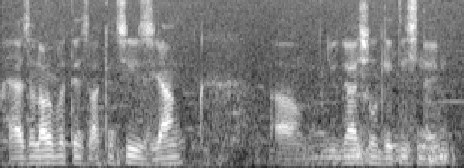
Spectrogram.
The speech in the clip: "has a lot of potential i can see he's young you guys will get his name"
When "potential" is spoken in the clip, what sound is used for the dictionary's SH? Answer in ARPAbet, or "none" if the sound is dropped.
S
